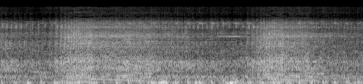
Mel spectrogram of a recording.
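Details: Bajaj Pulsar NS 160 single at a choppy idle with light throttle blips: a rough, rattling edge over the beat; abnormal engine noise, cause unclear.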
